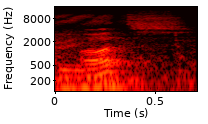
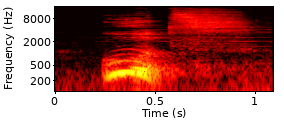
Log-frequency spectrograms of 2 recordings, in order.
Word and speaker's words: Utz: It's not Utz. It's Utz! Utz! You gotta say it like a German.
